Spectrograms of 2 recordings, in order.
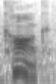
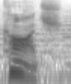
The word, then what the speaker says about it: conch: find soldiers using the conqueror and yes it's pronounced conch not conch spongebob lied to you the pun in the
